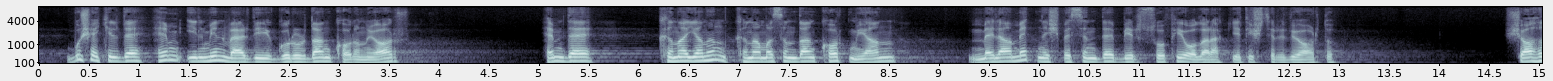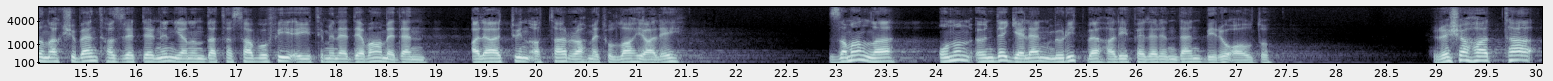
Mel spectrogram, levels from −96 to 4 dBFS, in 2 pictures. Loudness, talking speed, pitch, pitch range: -14 LUFS, 80 wpm, 130 Hz, 115-150 Hz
